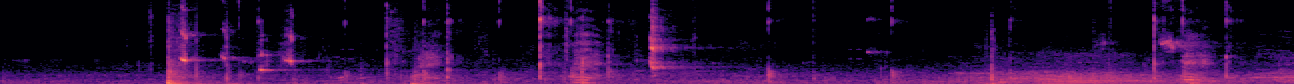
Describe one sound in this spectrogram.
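A table tennis ball clicks rapidly back and forth off paddles and table.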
